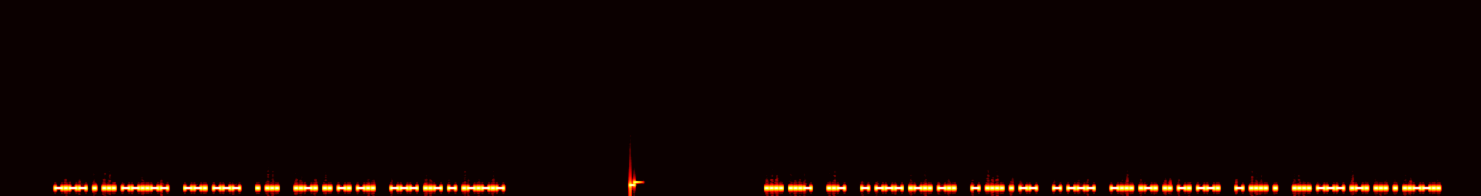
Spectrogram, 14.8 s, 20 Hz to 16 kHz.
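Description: Rapid Morse code at about 50 words per minute sending sentences built from the top 500 words and abbreviations: a single steady mid-pitched tone keyed in fast dots and dashes, in two long runs split by a pause with one sharp click.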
